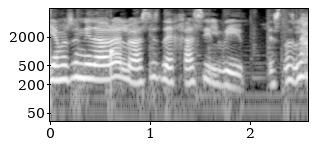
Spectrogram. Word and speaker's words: Hassi Labied: mucha orientación y hemos Unido ahora loasis de hil be Esta es la pronunciación Aquí tengo el detrás que me dice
